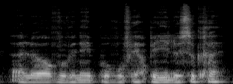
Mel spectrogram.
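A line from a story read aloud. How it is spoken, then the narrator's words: Menacing tone. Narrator (French): dit Balzamo d'un ton menaçant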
